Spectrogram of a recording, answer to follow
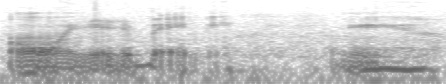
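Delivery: soft whispered coo; whispered tenderness to a little one. Real, not acted. Cooing over baby off camera.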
